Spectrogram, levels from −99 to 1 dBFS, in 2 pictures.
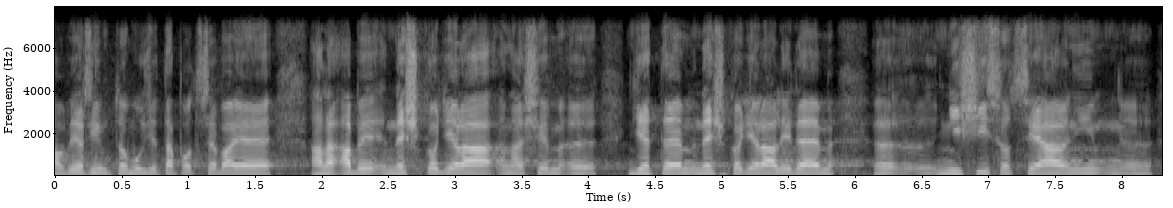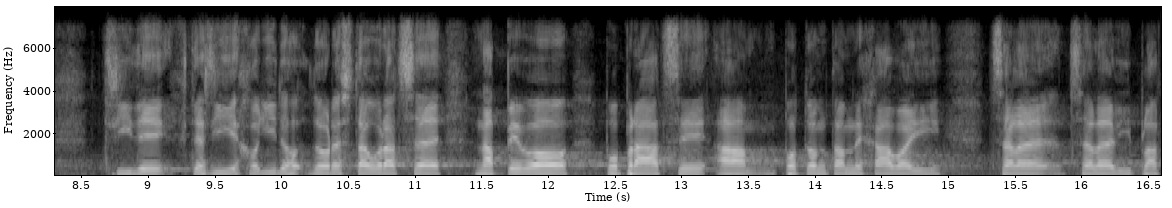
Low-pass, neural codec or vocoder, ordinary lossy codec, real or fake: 7.2 kHz; none; Opus, 64 kbps; real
